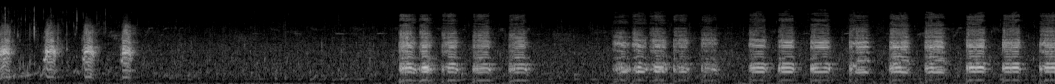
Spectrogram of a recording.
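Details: Little ducks calling in quick, rhythmic series of harsh, nasal quacks, several runs separated by short pauses, the calls evenly spaced at about two or three per second.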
